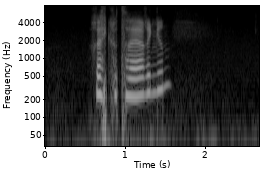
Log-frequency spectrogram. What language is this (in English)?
Norwegian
